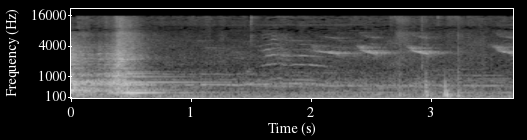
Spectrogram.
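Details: A playing kitten gives one short, loud, harmonic meow-like cry in the first half second, followed by repeated high, downward-sweeping chirps from birds in the background and a low steady hum.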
